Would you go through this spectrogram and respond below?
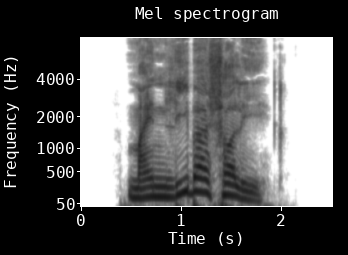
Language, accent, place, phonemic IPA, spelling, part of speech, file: German, Germany, Berlin, /maɪ̯n ˈliːbɐ ˈʃɔli/, mein lieber Scholli, interjection, De-mein lieber Scholli.ogg
- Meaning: synonym of mein lieber Schwan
